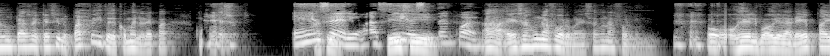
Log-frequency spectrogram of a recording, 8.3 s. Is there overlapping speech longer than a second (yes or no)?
yes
